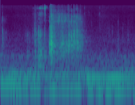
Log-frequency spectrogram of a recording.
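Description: A small round plastic Lego piece knocked as a puck across the studs of a Lego baseplate: a sharp tap, then a clattering rattle from about half a second in, lasting close to a second. A steady low hum runs underneath.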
